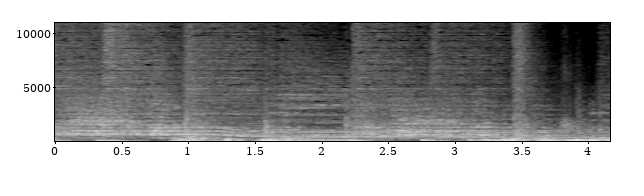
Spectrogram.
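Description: Gospel song: singing into a microphone with a drum kit, the drums striking several times over the voice.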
